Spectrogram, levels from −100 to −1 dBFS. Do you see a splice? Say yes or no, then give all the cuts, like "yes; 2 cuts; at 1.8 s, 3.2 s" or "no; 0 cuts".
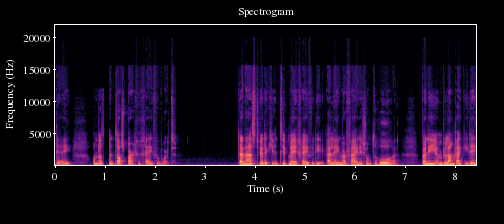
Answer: yes; 1 cut; at 1.0 s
